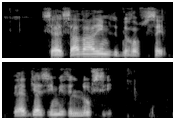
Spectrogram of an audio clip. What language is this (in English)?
Kabyle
